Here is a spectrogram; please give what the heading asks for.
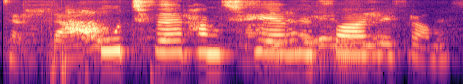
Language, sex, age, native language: Icelandic, female, 8, Icelandic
